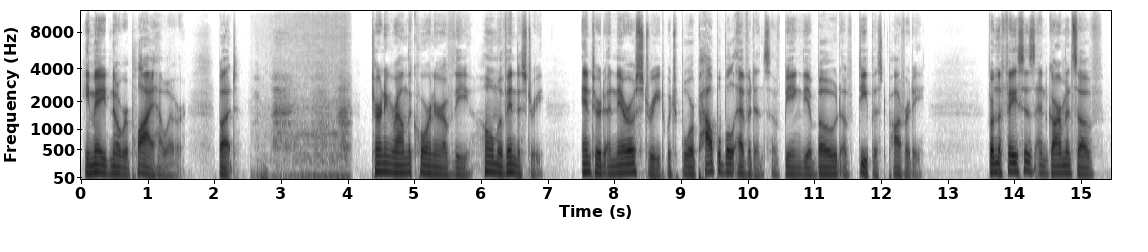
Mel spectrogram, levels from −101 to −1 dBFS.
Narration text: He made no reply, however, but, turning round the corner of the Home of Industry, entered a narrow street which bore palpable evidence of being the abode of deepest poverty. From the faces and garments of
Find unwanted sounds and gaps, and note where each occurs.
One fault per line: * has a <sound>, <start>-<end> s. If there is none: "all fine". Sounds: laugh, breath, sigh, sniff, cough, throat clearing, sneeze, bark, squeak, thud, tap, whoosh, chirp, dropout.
* has a breath, 2.5-4.1 s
